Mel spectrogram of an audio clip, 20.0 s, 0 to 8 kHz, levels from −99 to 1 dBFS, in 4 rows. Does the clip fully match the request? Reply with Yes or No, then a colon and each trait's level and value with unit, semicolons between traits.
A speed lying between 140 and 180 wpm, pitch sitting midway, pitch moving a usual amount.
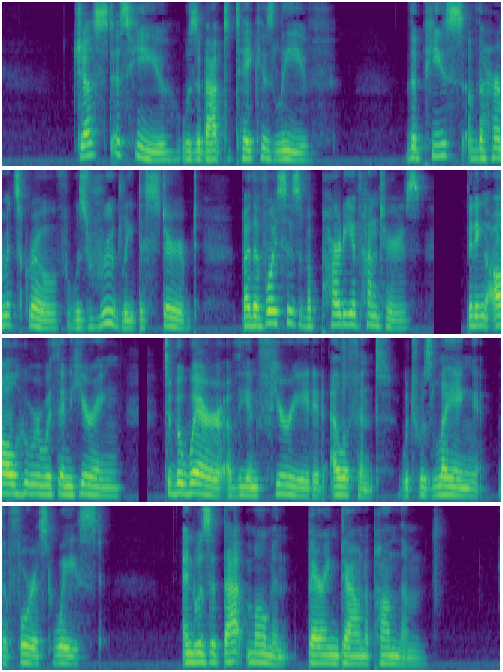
Yes: average, 160 wpm; medium, 150 Hz; average, 3.8 semitones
